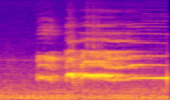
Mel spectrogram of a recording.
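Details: A rooster's morning crow: a brief opening note, then a sustained, slightly falling harmonic cry that holds steady to the end. Background is quiet.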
